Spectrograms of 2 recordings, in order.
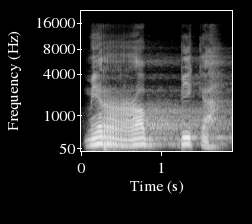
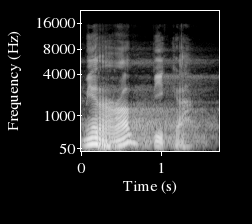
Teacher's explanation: ada nun mati bertemu ro masukkan suara nun mati pada ro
